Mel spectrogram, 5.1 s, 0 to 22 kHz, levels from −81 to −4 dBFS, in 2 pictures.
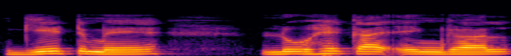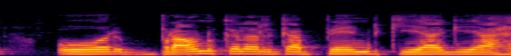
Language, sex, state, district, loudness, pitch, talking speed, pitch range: Hindi, male, Jharkhand, Palamu, -15 LUFS, 155 Hz, 150 wpm, 155-165 Hz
